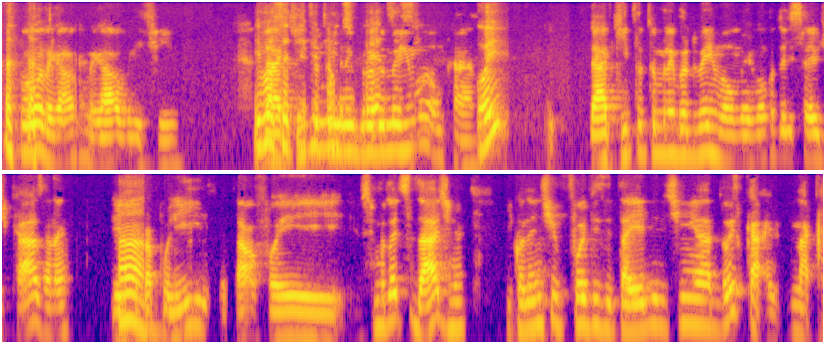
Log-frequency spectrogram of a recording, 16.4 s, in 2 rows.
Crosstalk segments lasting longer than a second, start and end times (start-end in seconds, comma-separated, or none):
2.5-4.3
